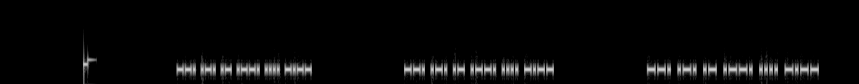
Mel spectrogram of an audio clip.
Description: Morse code, heard as a keyed tone, about 52 wpm, 700 Hz. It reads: GRAPHY GRAPHY GRAPHY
